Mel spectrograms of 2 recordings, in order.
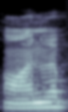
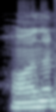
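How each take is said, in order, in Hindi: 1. यह शब्द सीधे स्वर से शुरू होता है। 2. यह शब्द h की ध्वनि से शुरू होता है। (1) "इसको ऑनर पढ़ा जाए" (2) "हॉनर नहीं पढ़ा जाएगा"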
